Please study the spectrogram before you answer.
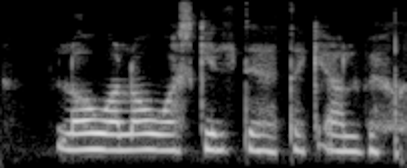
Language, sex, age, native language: Icelandic, female, 8, Icelandic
